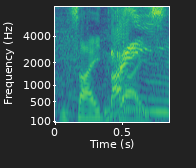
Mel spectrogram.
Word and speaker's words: Zeitgeist: Ben, la vraie prononciation en allemand, ça serait Zeitgeist. Faut mettre un T en avant du Z. – Zeitgeist.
